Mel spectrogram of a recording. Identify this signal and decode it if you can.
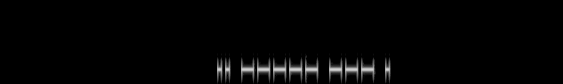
Morse code, heard as a keyed tone, about 30 wpm, 700 Hz. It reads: I0OE
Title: DXCC-100 Call Signs - 4 Characters - 30wpm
